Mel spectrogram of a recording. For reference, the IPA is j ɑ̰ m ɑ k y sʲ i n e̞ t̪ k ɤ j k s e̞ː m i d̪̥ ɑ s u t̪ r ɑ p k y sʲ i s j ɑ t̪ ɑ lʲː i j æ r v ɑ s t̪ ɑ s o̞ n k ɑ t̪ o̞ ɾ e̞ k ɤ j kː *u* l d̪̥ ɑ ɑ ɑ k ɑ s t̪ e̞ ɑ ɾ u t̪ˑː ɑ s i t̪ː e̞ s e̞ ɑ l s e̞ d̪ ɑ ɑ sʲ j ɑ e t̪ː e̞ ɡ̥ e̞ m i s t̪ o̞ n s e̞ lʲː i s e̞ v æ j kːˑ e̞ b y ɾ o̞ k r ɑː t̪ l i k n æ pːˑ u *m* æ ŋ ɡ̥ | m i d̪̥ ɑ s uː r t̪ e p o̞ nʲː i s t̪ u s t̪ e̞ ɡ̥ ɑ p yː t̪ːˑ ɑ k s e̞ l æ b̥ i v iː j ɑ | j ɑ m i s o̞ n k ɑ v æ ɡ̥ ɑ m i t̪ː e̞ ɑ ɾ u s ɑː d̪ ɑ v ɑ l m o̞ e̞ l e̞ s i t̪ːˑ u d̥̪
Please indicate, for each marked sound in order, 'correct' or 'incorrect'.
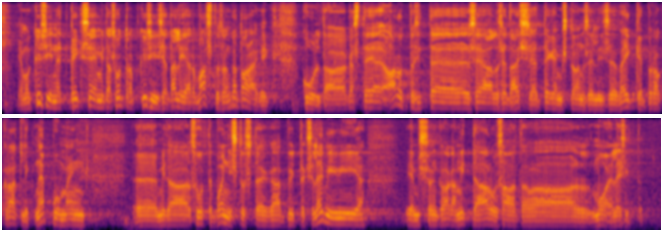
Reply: incorrect: uː, correct

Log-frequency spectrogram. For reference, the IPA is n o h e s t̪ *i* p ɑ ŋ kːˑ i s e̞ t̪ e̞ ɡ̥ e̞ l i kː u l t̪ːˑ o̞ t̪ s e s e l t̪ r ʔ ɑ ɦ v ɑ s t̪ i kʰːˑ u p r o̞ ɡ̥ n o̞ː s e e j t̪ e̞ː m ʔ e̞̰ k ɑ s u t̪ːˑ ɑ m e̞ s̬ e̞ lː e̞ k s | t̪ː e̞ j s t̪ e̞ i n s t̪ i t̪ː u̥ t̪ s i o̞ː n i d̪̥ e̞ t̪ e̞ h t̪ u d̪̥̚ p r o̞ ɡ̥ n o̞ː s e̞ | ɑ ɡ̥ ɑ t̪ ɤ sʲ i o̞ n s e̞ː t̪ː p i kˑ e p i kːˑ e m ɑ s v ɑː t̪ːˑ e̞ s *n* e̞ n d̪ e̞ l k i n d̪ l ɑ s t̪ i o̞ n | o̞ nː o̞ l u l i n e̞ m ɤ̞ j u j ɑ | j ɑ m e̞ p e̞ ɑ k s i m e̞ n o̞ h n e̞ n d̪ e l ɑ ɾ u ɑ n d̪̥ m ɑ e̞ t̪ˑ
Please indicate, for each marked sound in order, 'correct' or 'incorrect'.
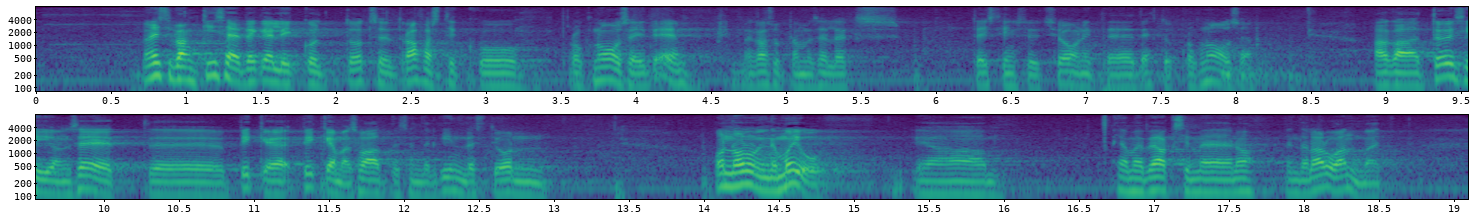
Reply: correct, correct

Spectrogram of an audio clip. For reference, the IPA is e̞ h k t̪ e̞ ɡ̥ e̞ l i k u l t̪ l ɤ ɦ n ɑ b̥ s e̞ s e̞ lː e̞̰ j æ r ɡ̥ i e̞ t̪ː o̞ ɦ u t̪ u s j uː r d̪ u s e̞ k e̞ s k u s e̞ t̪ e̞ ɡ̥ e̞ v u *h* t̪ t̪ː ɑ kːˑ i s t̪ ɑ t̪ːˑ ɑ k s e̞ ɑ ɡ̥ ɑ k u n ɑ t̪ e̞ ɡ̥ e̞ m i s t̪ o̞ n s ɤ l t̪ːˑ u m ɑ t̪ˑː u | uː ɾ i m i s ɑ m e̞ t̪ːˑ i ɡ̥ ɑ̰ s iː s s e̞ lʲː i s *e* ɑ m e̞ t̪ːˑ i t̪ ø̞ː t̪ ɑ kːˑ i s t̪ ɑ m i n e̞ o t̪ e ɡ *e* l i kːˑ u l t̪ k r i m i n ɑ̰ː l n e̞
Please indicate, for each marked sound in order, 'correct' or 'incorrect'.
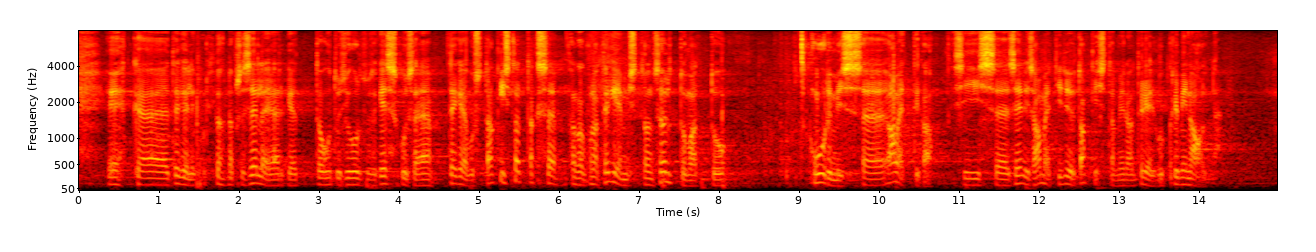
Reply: incorrect: s, correct, correct

